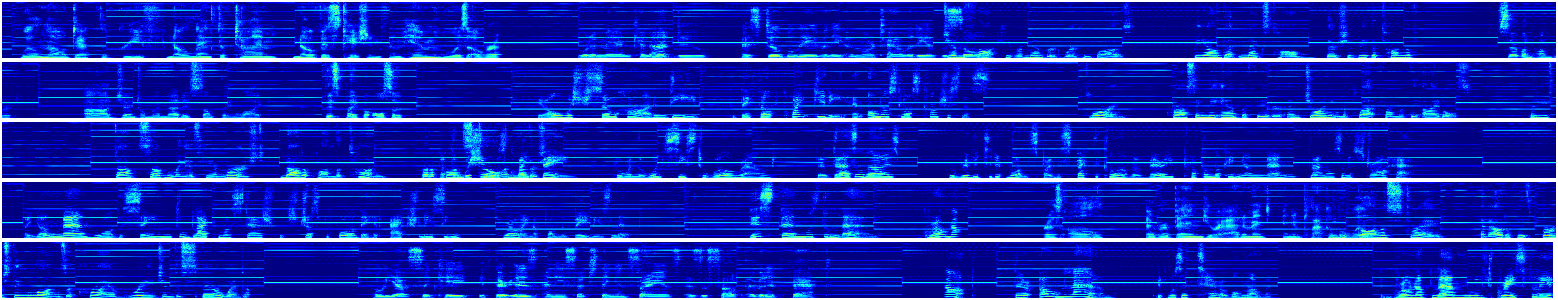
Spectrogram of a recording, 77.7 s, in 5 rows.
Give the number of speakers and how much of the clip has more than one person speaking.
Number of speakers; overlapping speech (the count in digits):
5, about 3%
